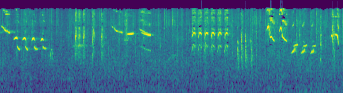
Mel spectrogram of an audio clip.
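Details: Training recording of a brown-chested jungle flycatcher's full, phrase-rich song with rain. High whistled notes come in quick stuttering bursts, separated by brief pauses, over a steady hiss of rainfall.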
